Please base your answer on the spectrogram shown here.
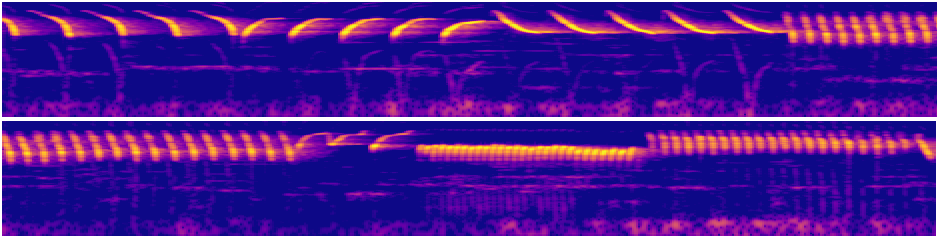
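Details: Clear-voiced canary singing as a training master for other songbirds: rhythmic descending whistled sweeps, switching to a rapid dense trill, then a flat buzzy rattle and another quick trill, all loud and varied.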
